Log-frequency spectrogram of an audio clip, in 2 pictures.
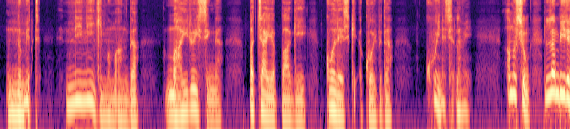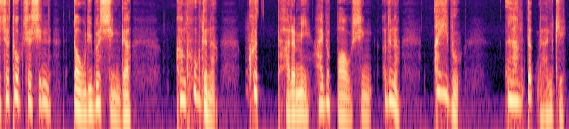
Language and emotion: Manipuri, fearful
